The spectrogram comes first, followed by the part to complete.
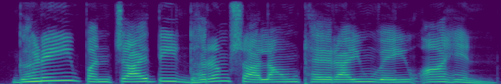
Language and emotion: Sindhi, neutral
